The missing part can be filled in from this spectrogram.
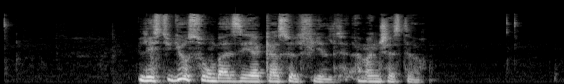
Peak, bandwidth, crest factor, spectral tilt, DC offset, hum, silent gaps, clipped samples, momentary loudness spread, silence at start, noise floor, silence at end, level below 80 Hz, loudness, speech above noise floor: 0 dBFS; 11.5 kHz; 18 dB; -4.5 dB/octave; under 0.1%; none; none; under 0.1%; 10 LU; 1.4 s; -62 dBFS; 1.4 s; -54 dBFS; -15 LUFS; 47 dB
